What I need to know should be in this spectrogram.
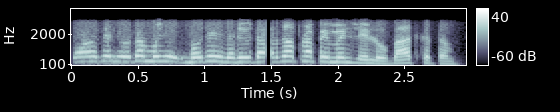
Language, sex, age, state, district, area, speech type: Hindi, male, 18-30, Rajasthan, Bharatpur, urban, conversation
